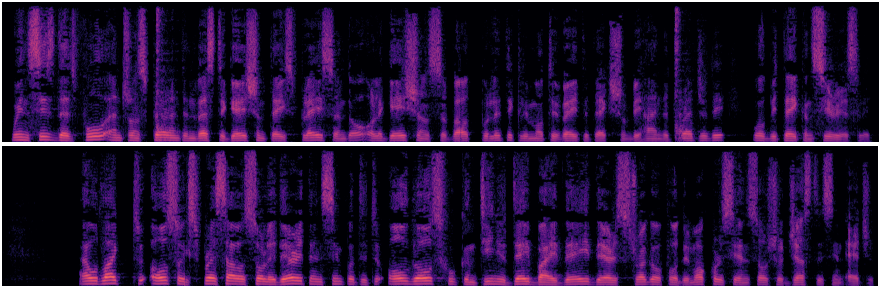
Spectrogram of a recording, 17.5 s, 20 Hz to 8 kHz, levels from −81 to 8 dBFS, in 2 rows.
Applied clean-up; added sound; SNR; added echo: neural mask model RNNoise.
